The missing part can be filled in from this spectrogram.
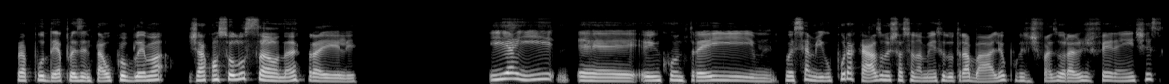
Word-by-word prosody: pra 180 -1 +2
poder 180 -3 +1
apresentar 170 -2 +2
o 170 - +1
problema 190 +2 +3 0.3
já 195 0 +3
com 210 - 0
a - - +5
solução, 215 -4 +4
né, 170 +5 +1
pra 175 -4 +2
ele. 145 -1 -2 1.3
E 230 +5 +4
aí, 245 -1 +1 0.2
eh, 160 -4 +1
eu 185 - +1
encontrei 185 -4 0
com 195 - -2
esse 190 +4 -2
amigo 170 -5 -2
por 250 +6 -1
acaso 205 -6 +1
no - - +1
estacionamento 185 -3 -4
do 175 - -2
trabalho, 160 -1 -2
porque 185 -4 -8
a - - -9
gente 145 -6 -9
faz 155 +3 -6
horários 160 0 0
diferentes, 180 +5 -5
180 Hz, 165 wpm, -19 LUFS, 165-200 Hz, 1.3 s, a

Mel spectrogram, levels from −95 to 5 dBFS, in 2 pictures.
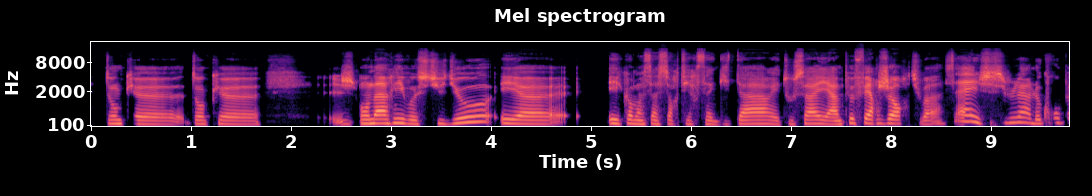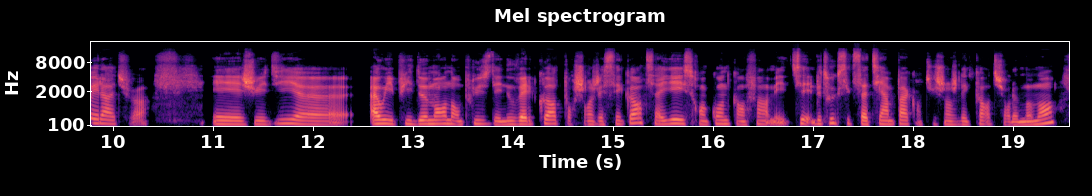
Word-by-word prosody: Donc 180 0 -2
heu 160 -2 -1
donc 175 +2 -3
heu, 160 -2 -1 0.7
j 170 - +5
on 185 +1 +3
arrive 195 +1 +5
au 175 - -1
studio 220 +11 +3
et 190 -2 +3
heu, 175 +9 +2 0.5
et 190 - +3
il 185 - -1
commence 175 -2 -1
à 170 - -2
sortir 165 0 -1
sa 165 - -1
guitare 175 +4 -1
et 155 - -5
tout 165 - -5
ça, 180 +1 +4
et 170 - +3
un 155 0 +5
peu 210 +6 -3
faire 195 -1 +4
genre, 190 -1 +5
tu - - 0
vois? 130 - -3
Ça 280 - +3
y - - +3
est, - - 0
je 190 - +7
suis 225 0 +3
là! 235 -2 +1
Le 185 -3 -3
groupe 220 +3 -11
est 200 - 0
là, 180 -2 -3
tu - - -4
vois? - - -10 0.7
Et 160 -1 0
je 160 +1 +6
lui 155 - -4
ai - - -15
dit, 190 +1 -4
heu 155 -3 -2 0.3
ah 175 0 +6
oui, 185 - 0
et 170 - -8
puis, 170 - -5
il - - -8
demande 175 +2 -1
en 150 -3 -6
plus, 170 +1 -6
des 145 -3 -5
nouvelles 155 +1 0
cordes 180 -1 -3
pour 155 - -12
changer 155 -1 +2
ses 155 +2 -3
cordes. 210 +3 -3
Ça - - -3
y 175 +4 -2
est, 185 - +4
il - - -2
se - - +1
rend 155 -1 -7
compte 170 +3 -7
qu’enfin, 150 +1 -8
mais - - -5
tu 190 - -2
sais, - - -3
le - - -5
truc, 210 +1 -2
c'est - - -1
que - - -4
ça 160 - +1
tient 160 0 -1
pas 165 +1 -3
quand - - -18
tu - - -4
changes 150 -1 0
les 145 -2 -8
cordes 160 +2 -9
sur 140 - +3
le 135 - -7
moment 160 - -2
170 Hz, 265 wpm, -24 LUFS, 155-185 Hz, 0.7 s, je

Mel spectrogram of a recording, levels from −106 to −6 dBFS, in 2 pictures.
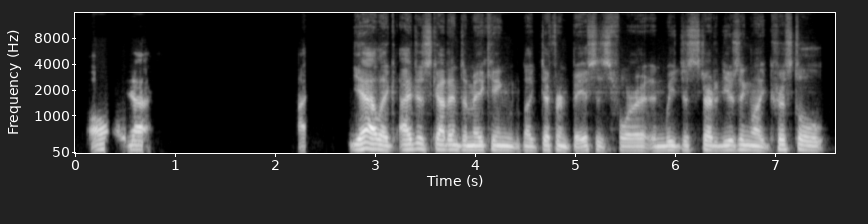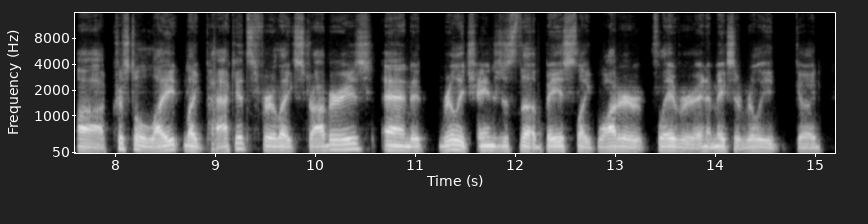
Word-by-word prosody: Oh, - - +2 0.2
yeah. - - +3 1.5
I - - -4 0.4
yeah, 130 - +8
like, 115 -4 +3
I 125 - +4
just 135 -2 -2
got 125 -2 +3
into 115 -2 +1
making, 110 -1 +2
like, 100 -2 -3
different 115 -3 -1
bases 100 0 -3
for 100 -1 -2
it, - - -4
and 100 - -1
we 110 0 +2
just 110 +1 -7
started 115 -4 0
using, 120 +1 0
like, 105 -4 0
crystal, 125 -4 -1
uh, 95 -3 +1
Crystal 130 -7 -1
Light, 105 +6 +3
like 105 -3 0
packets 140 +1 -3
for, 105 -2 0
like, 100 -3 0
strawberries, 125 +7 0
and 110 -3 +4
it 100 0 -2
really 115 +1 +2
changes 105 -1 -2
the 105 -5 0
base, 100 +4 -1
like, 90 -2 -3
water 100 0 0
flavor, 95 -4 0
and 90 +3 -1
it - - -4
makes 100 +1 -2
it - - -4
really 95 -3 -3 0.2
good. 85 0 -5
105 Hz, 180 wpm, -25 LUFS, 100-120 Hz, 1.5 s, yeah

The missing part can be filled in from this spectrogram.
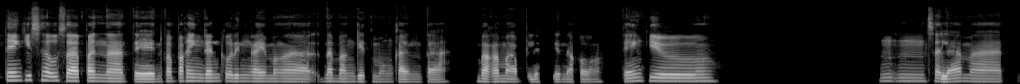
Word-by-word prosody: thank 185 +1 +4
you 205 - +2
sa 200 -2 +2
usapan 160 -3 +5
natin. 135 -3 +3
Papakinggan 155 +1 +1
ko 155 - 0
rin 145 0 -2
nga 140 - +1
'yong 140 0 -3
mga 135 0 -1 0.3
nabanggit 135 -1 -2
mong 125 0 -11
kanta. 120 -1 -3 0.2
Baka 135 -3 +1
ma-uplift 125 -2 -5
din 120 -1 -6
ako. 120 +1 -7 0.2
Thank 160 +4 -2
you. 160 -2 +5 2.1
Mm, 155 -1 -9
salamat. 135 -2 -1
140 Hz, 130 wpm, -23 LUFS, 130-155 Hz, 2.1 s, usapan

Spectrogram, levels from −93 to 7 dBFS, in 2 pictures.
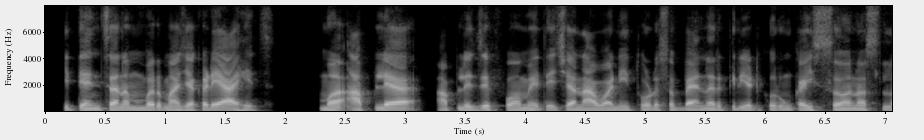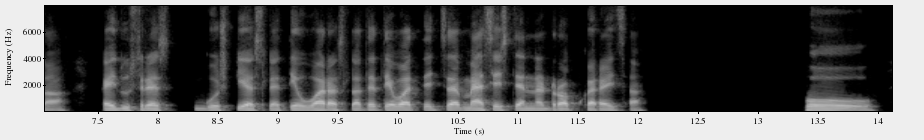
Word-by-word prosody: की 130 - -6
त्यांचा 115 +1 +2
नंबर 140 +1 0
माझ्याकडे 135 0 +1
आहेच, 115 -7 +1 0.4
मग 130 +2 +4
आपल्या 130 +5 +3 0.3
आपले 120 +4 -3
जे 145 +2 -1
फर्म 125 0 -1
आहे, 115 - -1
त्याच्या 110 +3 -1
नावाने 120 0 0
थोडंसं 110 -1 -6
बॅनर 110 +3 0
क्रिएट 115 +1 -4
करून 110 +1 -5
काही 115 +1 -2
सण 115 0 -2
असला, 100 -4 -4 0.3
काही 120 -1 +4
दुसऱ्या 115 +1 +1
स 120 - -14 0.3
गोष्टी 110 +3 -3
असल्या, 105 -1 +1
सण-त्यौहार 110 +4 +3
असला, 110 -3 +1
तर 135 - +2
तेव्हा 135 +1 +6
त्याचा 130 +1 +2
मेसेज 130 0 +1
त्यांना 120 -2 +1
ड्रॉप 110 -1 0
करायचा. 100 0 0 1.4
हो, 115 -6 +2
120 Hz, 150 wpm, -26 LUFS, 110-130 Hz, 1.4 s, तेव्हा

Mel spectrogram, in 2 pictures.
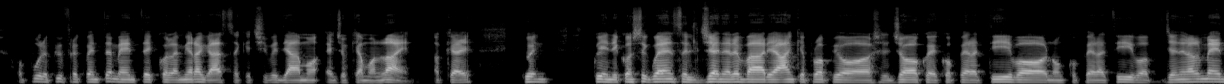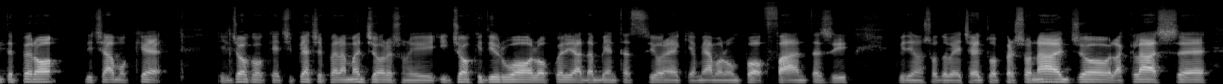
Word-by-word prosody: oppure 130 -3 -7
più 140 - -8
frequentemente 115 -1 -2
con 110 - -5
la 105 - 0
mia 110 +1 -1
ragazza, 100 -4 +1
che - - -17
ci - - -10
vediamo 100 -1 -1
e 100 - -7
giochiamo 90 0 -6
online, 90 -5 +3 0.2
okay, - - -1 0.5
quin 120 -2 -4 0.4
quindi 125 -3 +1
di - - 0
conseguenza 125 0 +2
il 105 -3 -2
genere 120 +1 +3
varia 115 -1 +6
anche 115 0 +1
proprio 105 -3 0
se 100 +1 -11
il 95 - -10
gioco 110 +2 +1
è 100 - +1
cooperativo, 105 +1 +1
non 95 -1 -7
cooperativo, 100 +3 -4
generalmente 120 +2 +1
però 120 -1 +5 0.3
diciamo 110 -2 -3
che - - -1 0.5
il 100 -2 -13
gioco 115 -1 -1
che 100 - -9
ci 95 - -12
piace 110 0 -2
per 110 -1 -2
la 110 - +1
maggiore 110 -1 -1
sono 100 -2 -10
i 95 0 -6
i - - -11
giochi 110 +3 -1
di 115 +3 0
ruolo, 110 -1 +2
quelli 110 0 -3
ad 100 -1 0
ambientazione, 105 0 -5
chiamiamolo 95 +1 -4
un 95 0 -7
po' - - +1
fantasy, 100 +1 -1 0.4
quindi 100 -1 -7
non 95 -1 -7
so 100 - -8
dove 95 -1 -4
c'è - - -2
il - - 0
tuo - - -4
personaggio, 115 0 +4
la 95 -2 -1
classe, 110 -1 +3
110 Hz, 160 wpm, -25 LUFS, 100-115 Hz, 0.5 s, varia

